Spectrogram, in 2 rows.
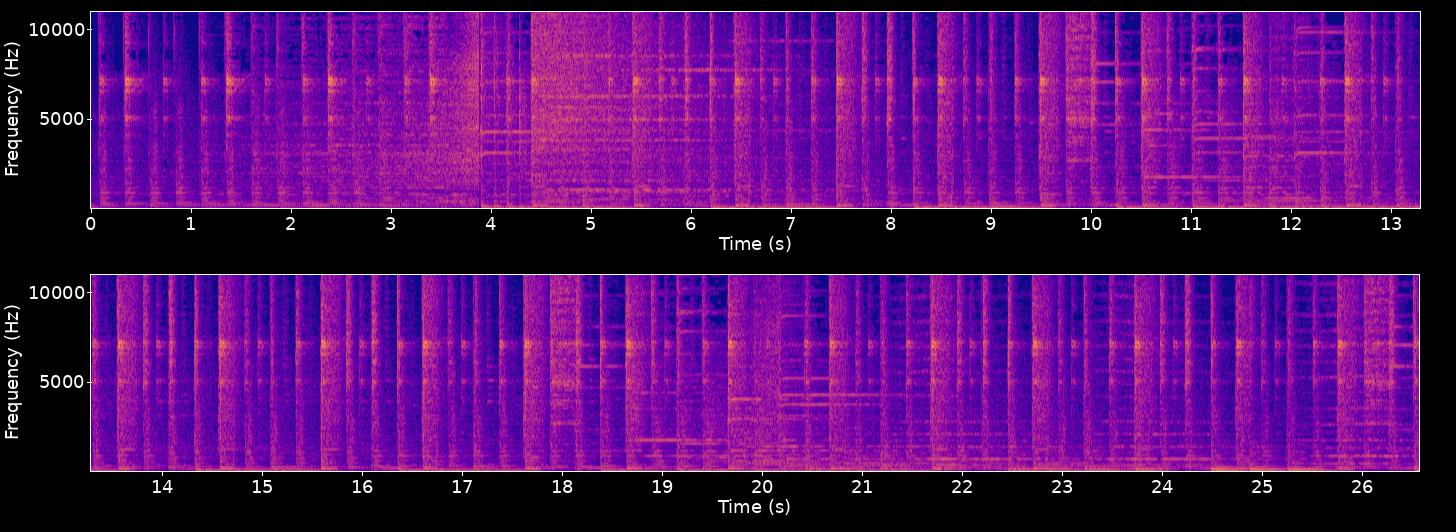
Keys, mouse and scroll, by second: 0.4 alt+scroll up 1, 1.0-1.6 alt+scroll up 1, 1.8 alt+scroll down 1, 2.6 space, 2.8 click, 4.1 ctrl+g, 5.5 click, 7.1 alt+scroll up 1, 7.4 alt+scroll down 1, 7.8 ctrl+alt+scroll up 2, 9.9 ctrl+click, 14.1-16.8 ctrl+drag, 16.8 ctrl+shift+[, 18.8 click, 22.0 click, 24.0 click, 25.3 click.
